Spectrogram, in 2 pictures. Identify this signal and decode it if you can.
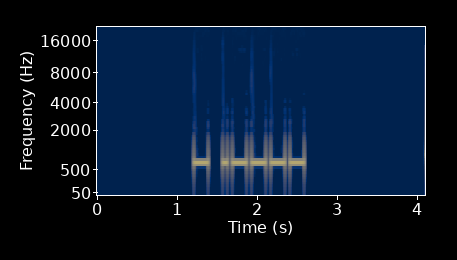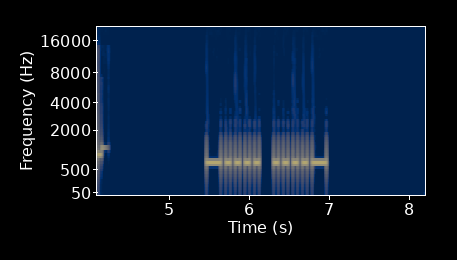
Morse code, heard as a keyed tone, about 19 wpm, 700 Hz. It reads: T 1 6 4
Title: Two Challenging Letter-Number Combinations 20wpm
